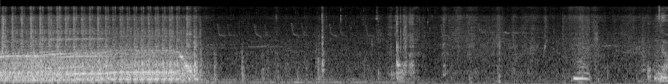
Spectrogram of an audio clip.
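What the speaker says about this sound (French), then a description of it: "on va passer à coudre notre couture cachée comme tout à l'heure." Sewing machine stitching a seam on a small salmon-colored party dress, a loud close buzzing run that stops after two seconds, followed by quiet handling clicks and soft bumps.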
